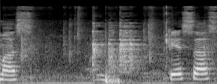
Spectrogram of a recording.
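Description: Cutlery and dishware clinking about halfway through, between a voice trailing off at the start and starting again near the end.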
